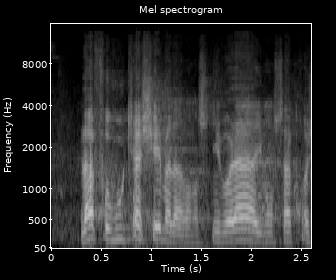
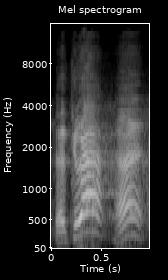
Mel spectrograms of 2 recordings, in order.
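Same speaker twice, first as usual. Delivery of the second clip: high, loud call to the group; rally the others, hammed-up; caveman calling the others; 8 semitones higher, 6 dB louder than usual. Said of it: "il y en a un qui a fait".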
